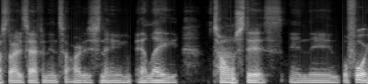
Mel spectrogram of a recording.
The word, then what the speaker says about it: ELHAE: LA is spelled ELHAE, and he's like cool.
